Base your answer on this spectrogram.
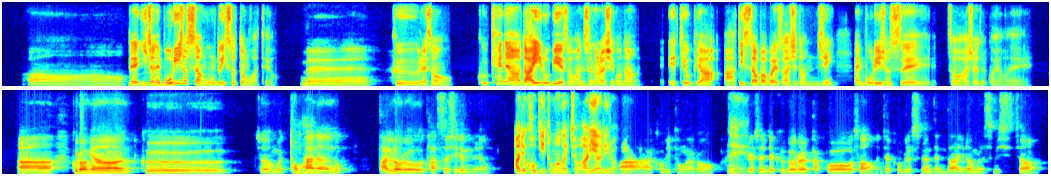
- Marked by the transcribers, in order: none
- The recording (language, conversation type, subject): Korean, podcast, 가장 기억에 남는 여행 경험을 이야기해 주실 수 있나요?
